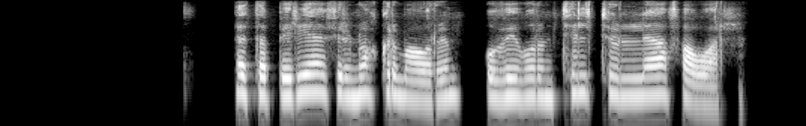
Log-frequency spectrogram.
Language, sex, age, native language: Icelandic, female, 50-59, Icelandic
